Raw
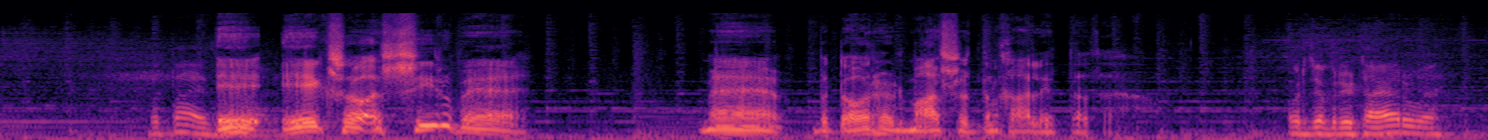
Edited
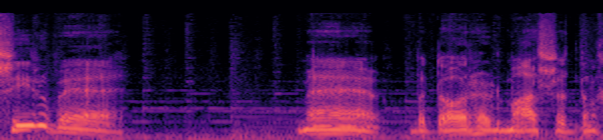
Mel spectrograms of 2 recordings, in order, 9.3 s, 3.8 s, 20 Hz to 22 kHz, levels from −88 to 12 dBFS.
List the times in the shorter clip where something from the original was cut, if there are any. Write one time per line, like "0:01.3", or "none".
none

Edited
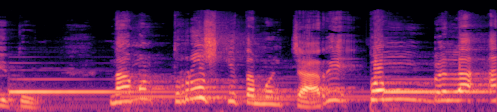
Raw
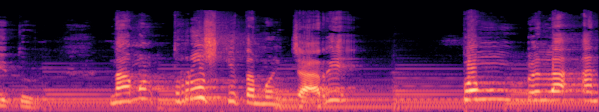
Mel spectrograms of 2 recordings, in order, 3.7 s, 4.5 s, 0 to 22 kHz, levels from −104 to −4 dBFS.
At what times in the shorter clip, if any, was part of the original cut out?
0:02.6

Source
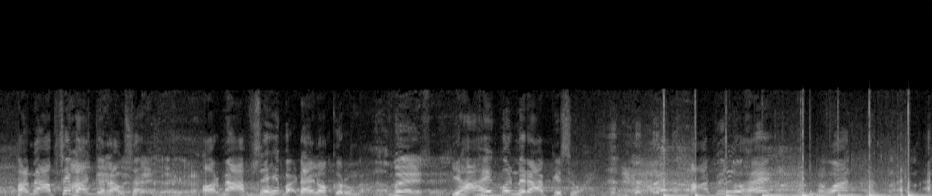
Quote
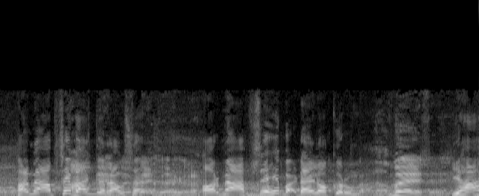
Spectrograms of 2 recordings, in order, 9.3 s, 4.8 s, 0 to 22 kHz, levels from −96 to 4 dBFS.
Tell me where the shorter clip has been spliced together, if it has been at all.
none

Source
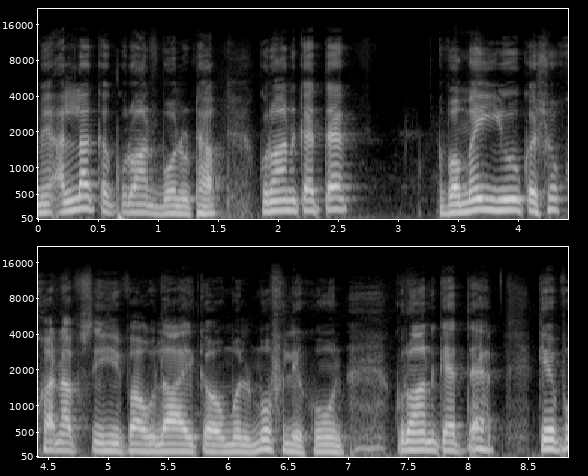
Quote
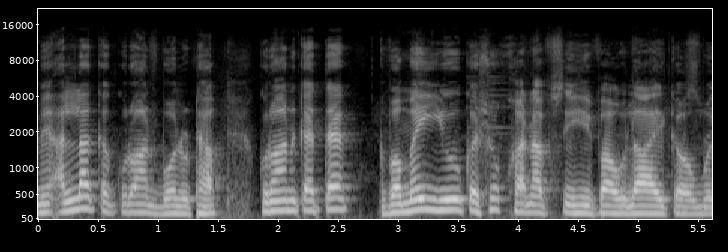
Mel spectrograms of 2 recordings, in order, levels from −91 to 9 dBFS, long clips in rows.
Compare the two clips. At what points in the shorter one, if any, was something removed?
0:02.7

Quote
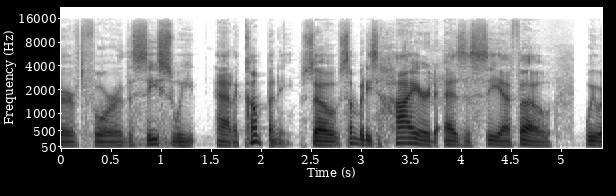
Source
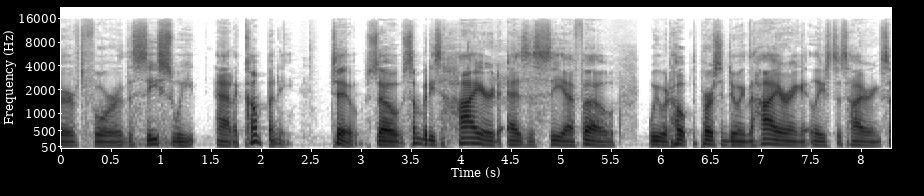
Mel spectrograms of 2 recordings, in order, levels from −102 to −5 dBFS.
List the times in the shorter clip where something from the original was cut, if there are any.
0:02.4

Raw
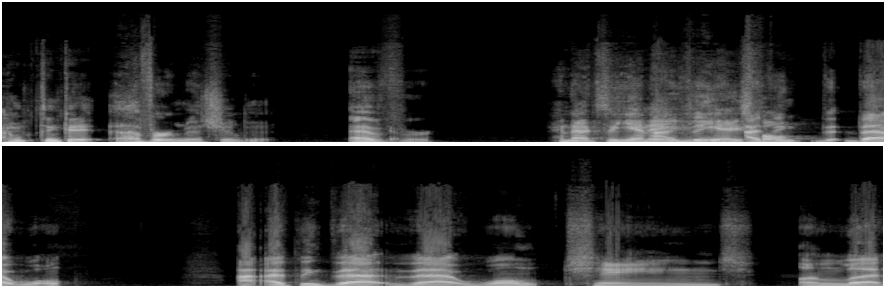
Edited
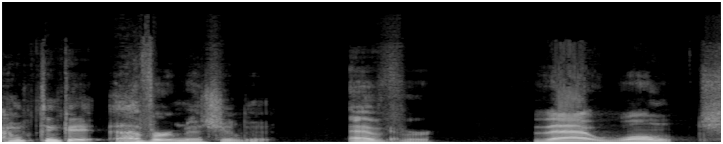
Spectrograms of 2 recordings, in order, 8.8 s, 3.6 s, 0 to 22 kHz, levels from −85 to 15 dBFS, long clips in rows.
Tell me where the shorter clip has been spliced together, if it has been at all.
0:02.6

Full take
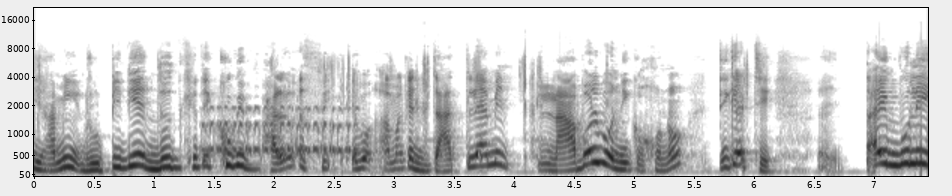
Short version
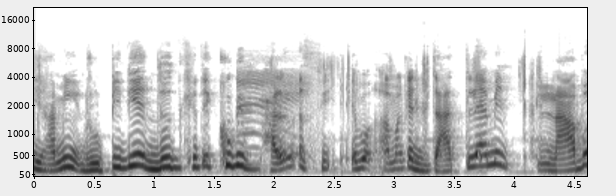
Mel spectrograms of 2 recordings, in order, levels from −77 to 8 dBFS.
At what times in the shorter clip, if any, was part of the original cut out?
none

